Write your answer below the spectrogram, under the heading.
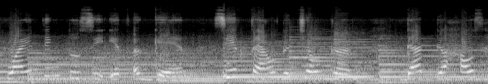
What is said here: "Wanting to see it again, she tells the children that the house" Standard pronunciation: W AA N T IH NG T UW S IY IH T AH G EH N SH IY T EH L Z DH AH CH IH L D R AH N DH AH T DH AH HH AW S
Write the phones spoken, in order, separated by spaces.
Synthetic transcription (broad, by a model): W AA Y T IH NG T UW S IY IH T AH G EH N S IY T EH L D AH CH IH L D R AH N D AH T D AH HH AW S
